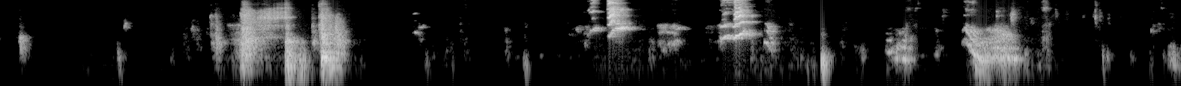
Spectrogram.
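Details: Four-week-old Cavalier King Charles Spaniel puppies from Daisy's litter in their puppy pen: short high squeals and whines come in scattered bursts among louder broad rustling and shuffling noises.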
